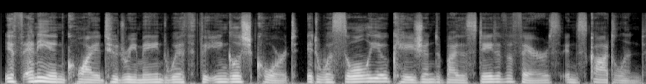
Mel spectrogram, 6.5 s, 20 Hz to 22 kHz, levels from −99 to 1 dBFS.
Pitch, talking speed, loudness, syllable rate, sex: 120 Hz, 175 wpm, -19 LUFS, 5.4 syllables/s, male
